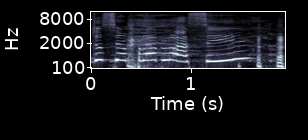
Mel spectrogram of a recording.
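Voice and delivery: put-on high, slow, drawn-out radio announcer voice.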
